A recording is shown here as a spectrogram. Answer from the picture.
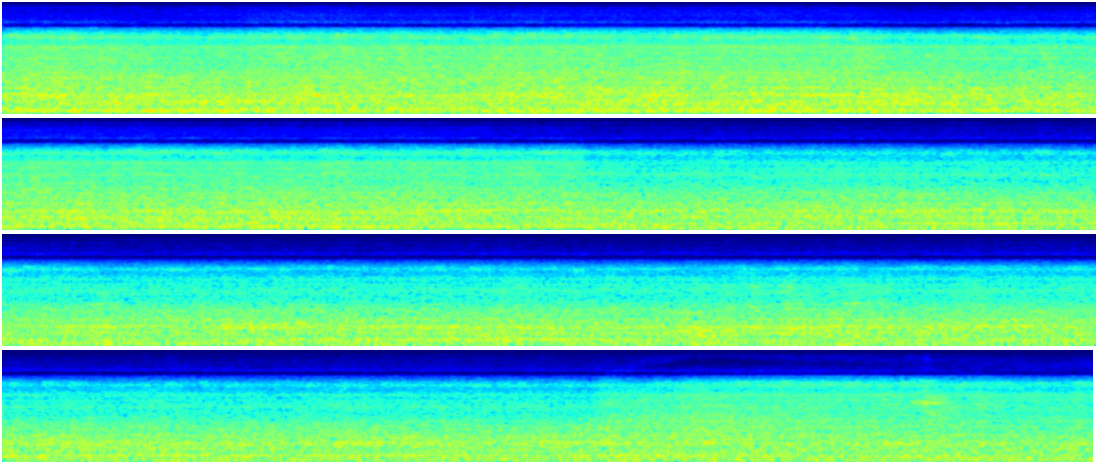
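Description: Steady, loud machinery noise of a running sawdust-fired biomass steam boiler plant: a dense constant noise with a low hum underneath and no breaks or impacts.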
